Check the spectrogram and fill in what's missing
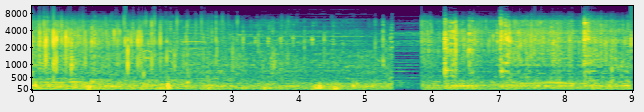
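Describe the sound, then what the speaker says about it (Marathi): Dried Bombay duck fish frying crisp in oil over a wood fire outdoors, a faint, steady sizzle with scattered crackles and pops, no talking. "असं कडक कडक तळते चांगलं चांगलं कडक बोंबील तळायचे"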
